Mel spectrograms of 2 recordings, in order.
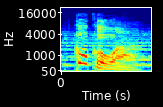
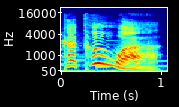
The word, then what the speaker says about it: cocoa: they chose a flavor I've never heard of cocoa Kaka kakoa it's pronounced Coco oh I love Coco new from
